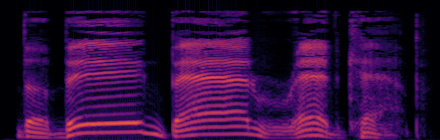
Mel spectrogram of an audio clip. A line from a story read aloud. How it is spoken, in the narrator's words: I drawled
